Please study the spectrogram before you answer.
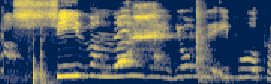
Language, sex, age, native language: Icelandic, male, 18-19, Icelandic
